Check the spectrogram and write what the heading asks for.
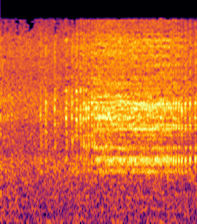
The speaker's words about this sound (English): Listen to that. It's two trees rubbing together in the wind here.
